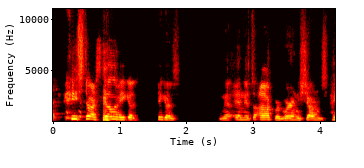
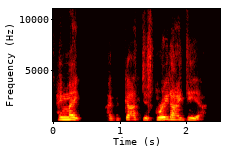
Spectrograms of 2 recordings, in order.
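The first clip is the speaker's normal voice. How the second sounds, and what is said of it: Imitated Australian accent. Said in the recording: “I want to start speaking Australian, like I have some accent.”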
